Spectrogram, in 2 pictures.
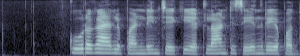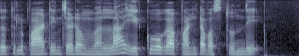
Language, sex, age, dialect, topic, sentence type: Telugu, female, 51-55, Southern, agriculture, question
